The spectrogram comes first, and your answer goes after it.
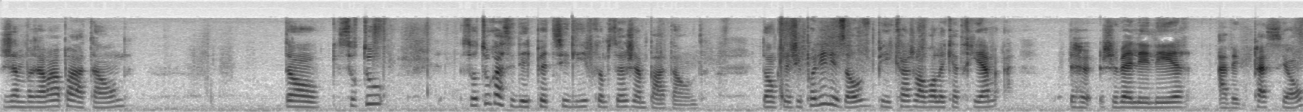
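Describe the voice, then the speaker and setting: Speaking in a Quebec accent, a woman uses a medium pitch, a fairly slow pace, ordinary pitch variation and long, frequent pauses. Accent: Québécois French. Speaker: book vlogger. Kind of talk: casual vlog.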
